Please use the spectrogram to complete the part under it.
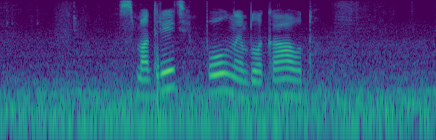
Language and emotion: Russian, neutral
